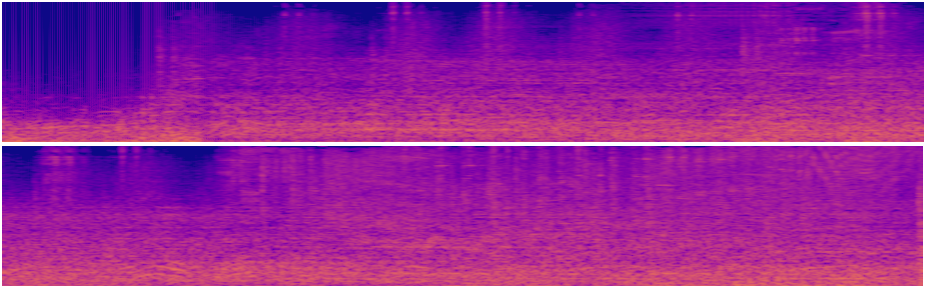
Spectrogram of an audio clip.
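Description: Footsteps walk over a metal walkway.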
